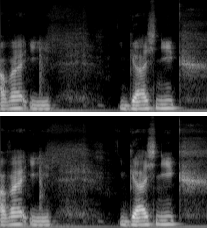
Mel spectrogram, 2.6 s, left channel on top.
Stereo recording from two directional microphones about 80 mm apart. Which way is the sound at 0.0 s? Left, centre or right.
Left.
